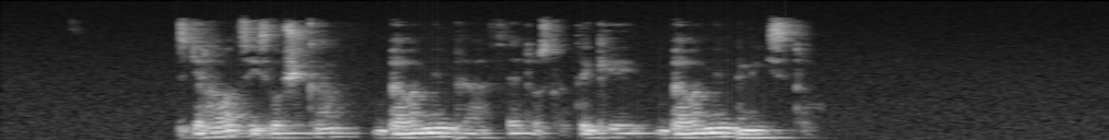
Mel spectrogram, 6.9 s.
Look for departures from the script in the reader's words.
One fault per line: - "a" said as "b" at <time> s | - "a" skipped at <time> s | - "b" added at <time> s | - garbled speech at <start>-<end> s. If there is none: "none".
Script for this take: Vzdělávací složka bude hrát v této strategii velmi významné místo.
- "bude" said as "velmi" at 2.4 s
- "významné" skipped at 4.6 s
